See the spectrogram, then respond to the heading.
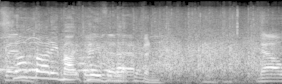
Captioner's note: applause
